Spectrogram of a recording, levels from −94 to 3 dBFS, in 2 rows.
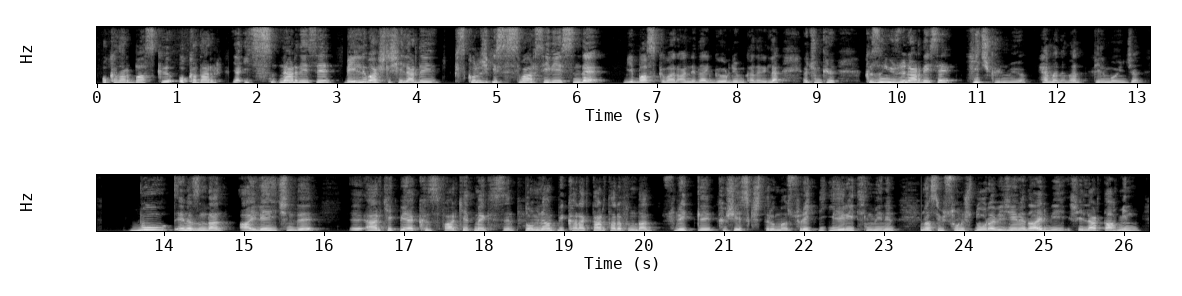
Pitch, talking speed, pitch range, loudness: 185 Hz, 135 wpm, 150-215 Hz, -22 LUFS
